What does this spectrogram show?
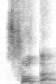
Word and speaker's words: শ্রোতা: আমি লিখছি তালবস্য উচ্চারণ করতেছি দেখো দন্তস্যর মত শ্রোতা লিখছি তালবস উচ্চারণ করতেছি দন্তস্যর মত শ্রাবণ দেখছো লেখছি তালবস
